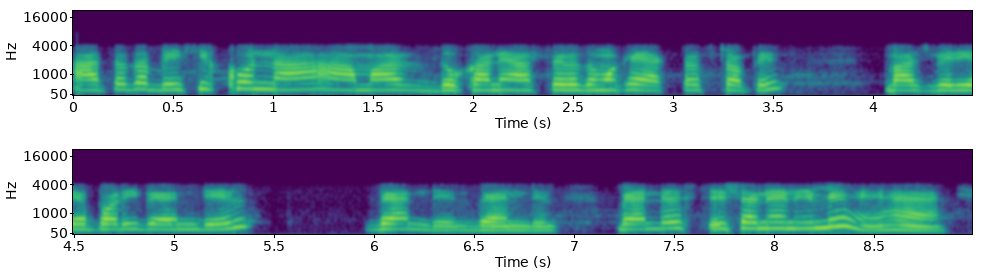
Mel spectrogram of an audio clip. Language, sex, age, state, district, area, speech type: Bengali, female, 30-45, West Bengal, Hooghly, urban, conversation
